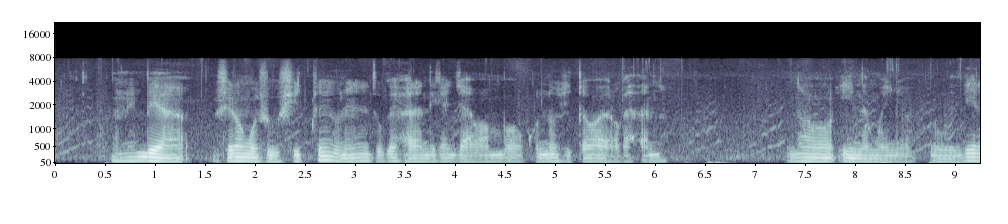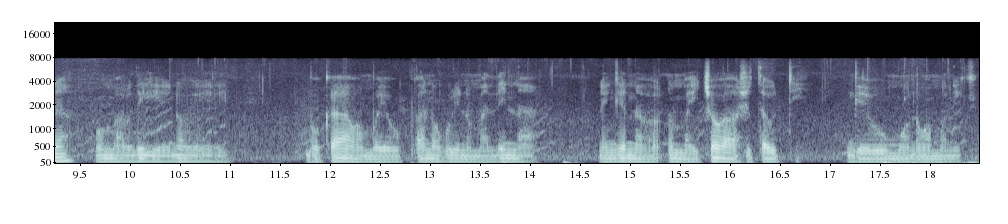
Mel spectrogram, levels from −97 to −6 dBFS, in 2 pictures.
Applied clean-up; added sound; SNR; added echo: none; Fire + Chewing, mastication; 15 dB; none.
